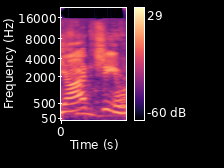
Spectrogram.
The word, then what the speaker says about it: Yahtzee: Yahtzee rhymes with yippee.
